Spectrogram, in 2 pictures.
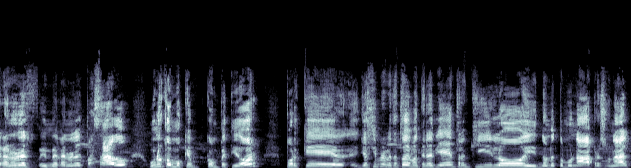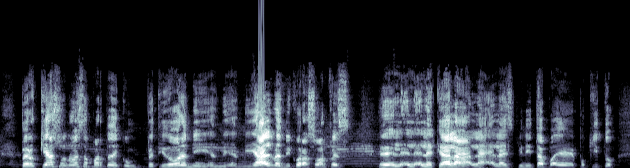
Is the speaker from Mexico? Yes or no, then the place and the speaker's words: yes; Mexico; uno como mexicano, uno como latino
